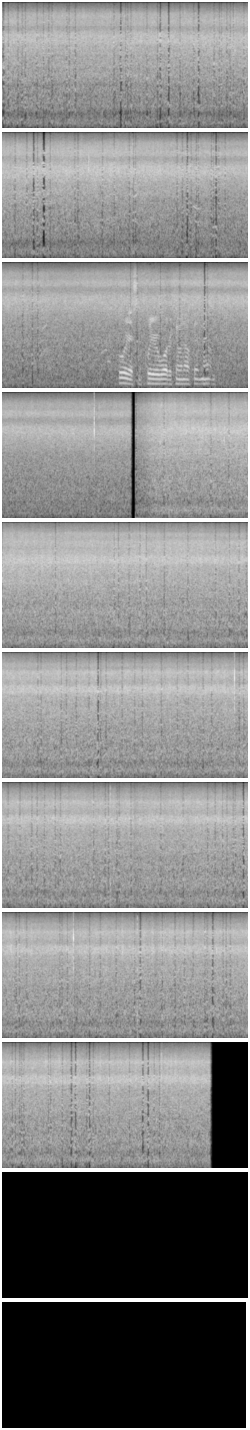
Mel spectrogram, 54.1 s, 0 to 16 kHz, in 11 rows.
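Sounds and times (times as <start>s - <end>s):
stream splashing over rocks: 0.0s - 43.6s.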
